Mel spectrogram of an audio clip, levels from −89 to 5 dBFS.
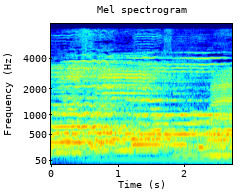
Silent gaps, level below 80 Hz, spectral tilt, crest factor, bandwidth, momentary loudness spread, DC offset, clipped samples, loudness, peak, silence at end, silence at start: none; -52 dBFS; -5 dB/octave; 14 dB; 7.6 kHz; 3 LU; under 0.1%; under 0.1%; -19 LUFS; -6 dBFS; 0 s; 0 s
